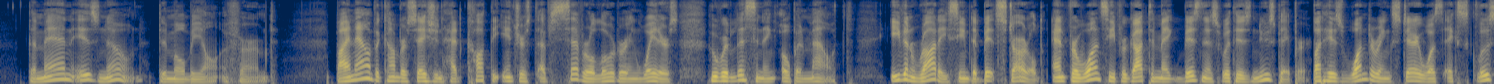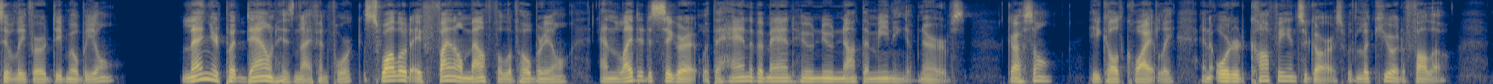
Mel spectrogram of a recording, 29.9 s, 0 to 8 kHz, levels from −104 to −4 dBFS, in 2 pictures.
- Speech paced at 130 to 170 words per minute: No, average, 185 wpm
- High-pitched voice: No, low, 115 Hz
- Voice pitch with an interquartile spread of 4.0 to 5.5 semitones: Yes, average, 4.4 semitones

